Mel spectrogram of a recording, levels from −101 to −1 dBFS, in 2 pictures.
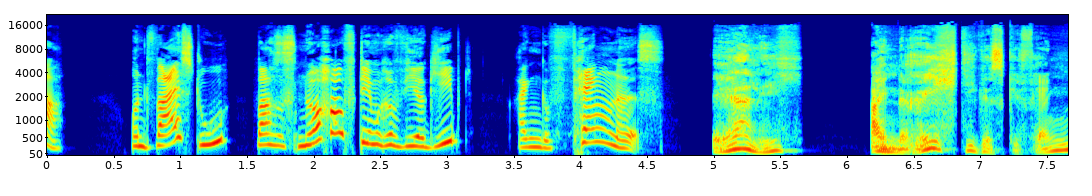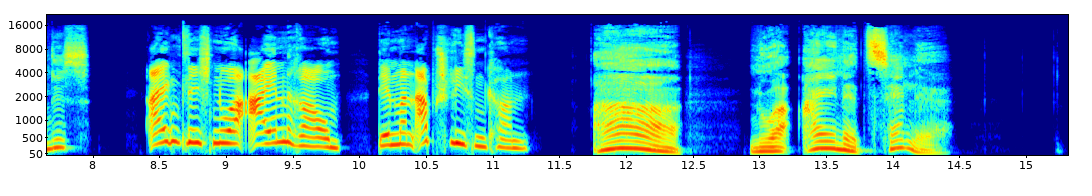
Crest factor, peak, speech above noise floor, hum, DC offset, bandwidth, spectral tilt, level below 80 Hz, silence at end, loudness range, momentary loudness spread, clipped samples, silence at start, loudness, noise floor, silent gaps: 18 dB; -4 dBFS; over 70 dB; none; under 0.1%; 17 kHz; -4 dB/octave; -56 dBFS; 0.9 s; 6 LU; 13 LU; under 0.1%; 0 s; -20 LUFS; under -90 dBFS; 4.76-4.87 s, 8.15-8.26 s, 11.42-11.58 s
